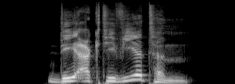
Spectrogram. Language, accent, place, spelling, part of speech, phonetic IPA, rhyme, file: German, Germany, Berlin, deaktiviertem, adjective, [deʔaktiˈviːɐ̯təm], -iːɐ̯təm, De-deaktiviertem.ogg
- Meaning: strong dative masculine/neuter singular of deaktiviert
